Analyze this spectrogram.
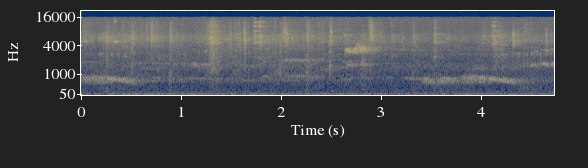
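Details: Spotted dove with a warm, plain three-note coo (cúc cù cu): two soft, low cooing phrases separated by a pause, with faint chirps from other birds in the background.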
